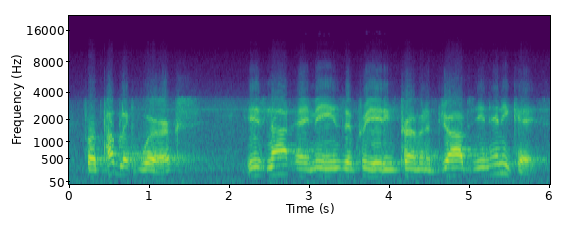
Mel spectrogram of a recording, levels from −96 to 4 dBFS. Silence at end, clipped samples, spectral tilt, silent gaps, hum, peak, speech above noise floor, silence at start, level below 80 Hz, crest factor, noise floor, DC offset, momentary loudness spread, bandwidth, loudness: 0 s; under 0.1%; -6.5 dB/octave; none; none; -4 dBFS; 24 dB; 0 s; -54 dBFS; 14 dB; -40 dBFS; under 0.1%; 7 LU; 6.6 kHz; -17 LUFS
